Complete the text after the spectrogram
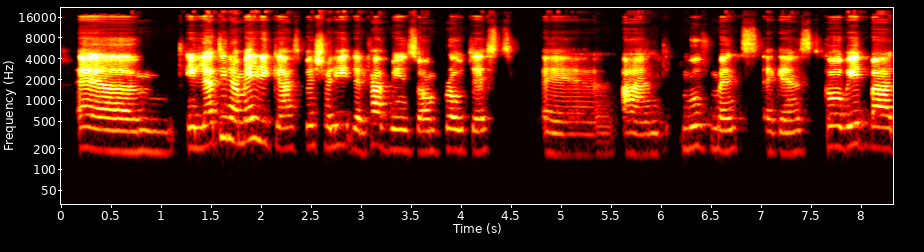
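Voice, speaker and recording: In an Argentine accent, a woman speaks very slowly with a bright, sharp tone and ordinary pitch variation. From Argentina. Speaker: university researcher. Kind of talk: round table discussion. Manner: halting.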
